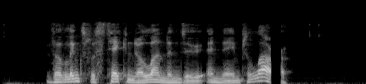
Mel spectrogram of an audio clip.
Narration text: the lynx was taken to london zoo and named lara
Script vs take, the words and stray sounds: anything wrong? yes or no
yes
